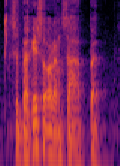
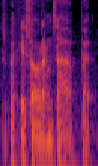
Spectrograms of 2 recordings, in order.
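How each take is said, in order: First: Said in the usual way. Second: Soft echo. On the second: Shown as a demonstration. Speaker echoes his own phrase softly to the audience. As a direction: repeat sebagai seorang sahabat softer and lower.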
